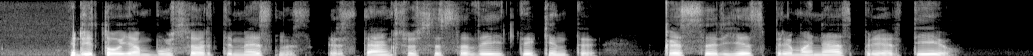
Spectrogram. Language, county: Lithuanian, Alytus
